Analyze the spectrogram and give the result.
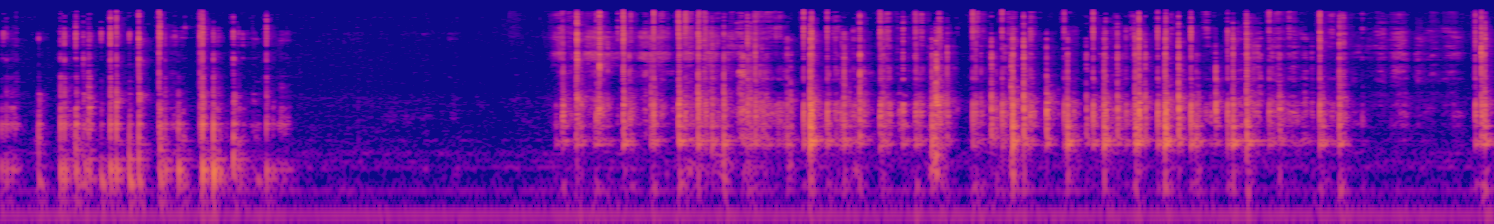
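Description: Long fingernails on both hands tap two small metal clasps on the front of a hollow wooden barrel chest, making quick, dry, clicking taps with a bright edge and a light hollow knock. A burst of tapping stops after about three seconds, then returns after a quiet pause as a dense, steady run of rapid clicks that lasts to the end.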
